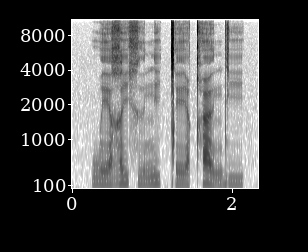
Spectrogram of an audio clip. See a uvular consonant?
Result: yes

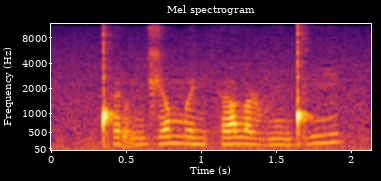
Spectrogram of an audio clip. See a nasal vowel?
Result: yes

